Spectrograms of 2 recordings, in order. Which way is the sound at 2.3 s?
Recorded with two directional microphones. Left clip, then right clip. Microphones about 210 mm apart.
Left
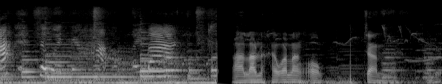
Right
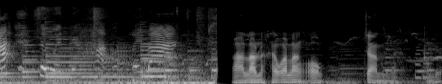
Centre (ahead or behind).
